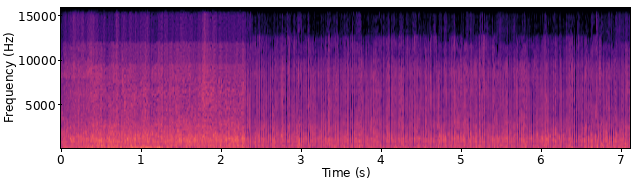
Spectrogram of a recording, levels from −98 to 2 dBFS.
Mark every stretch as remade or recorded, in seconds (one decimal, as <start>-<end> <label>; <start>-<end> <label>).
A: 0.0-2.3 recorded; 2.3-7.1 remade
